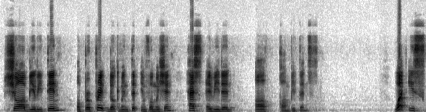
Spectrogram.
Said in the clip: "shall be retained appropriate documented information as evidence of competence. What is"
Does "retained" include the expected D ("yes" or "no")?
no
